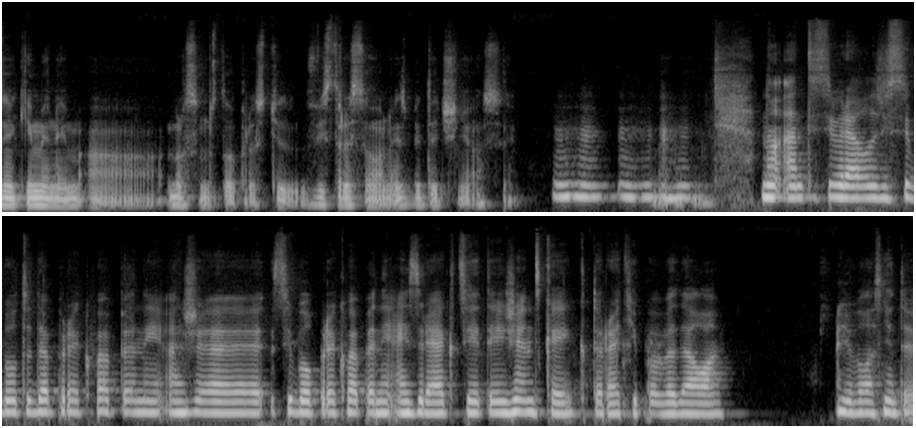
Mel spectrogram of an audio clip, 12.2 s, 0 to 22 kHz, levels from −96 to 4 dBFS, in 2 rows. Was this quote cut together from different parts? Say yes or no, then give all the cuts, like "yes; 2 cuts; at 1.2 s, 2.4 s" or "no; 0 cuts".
no; 0 cuts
